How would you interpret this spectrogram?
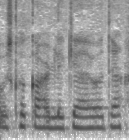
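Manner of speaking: ordinary delivery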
